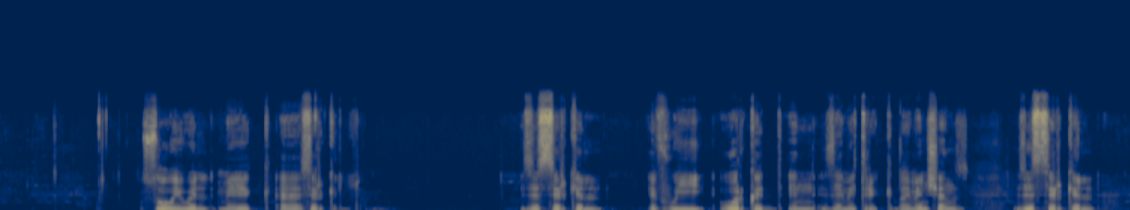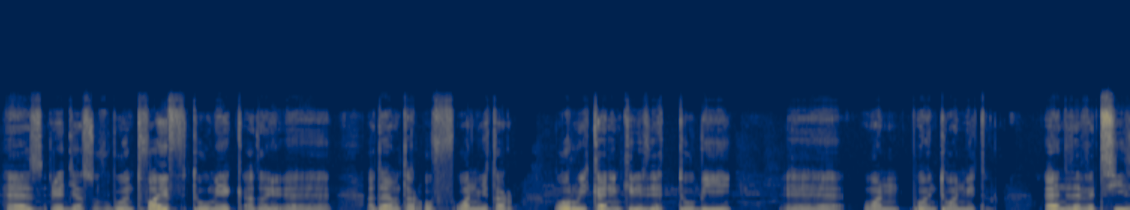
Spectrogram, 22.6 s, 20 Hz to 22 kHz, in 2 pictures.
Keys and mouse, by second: 1.7 shift+a, 5.1 F6, 7.9-10.7 drag, 10.0 F6, 17.0 5.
